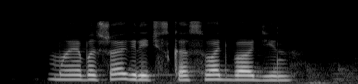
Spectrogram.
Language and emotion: Russian, neutral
